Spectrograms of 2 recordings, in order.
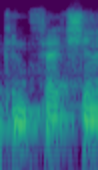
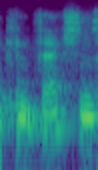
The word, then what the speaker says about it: confection: have your attention now confection that t-i-n you got to know it when you see it it's not spelled the way it's looks it's pronounced shun but it's a t-i-o-n very tricky shun confection is a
